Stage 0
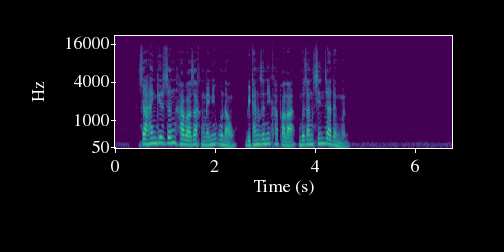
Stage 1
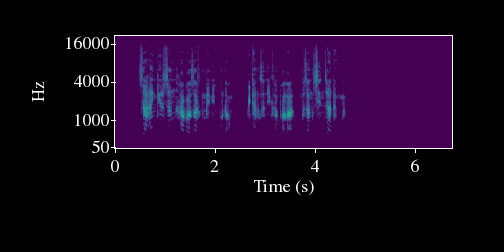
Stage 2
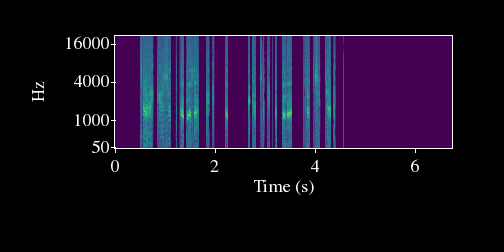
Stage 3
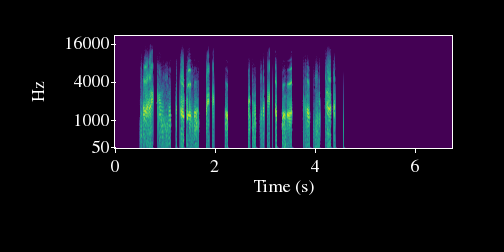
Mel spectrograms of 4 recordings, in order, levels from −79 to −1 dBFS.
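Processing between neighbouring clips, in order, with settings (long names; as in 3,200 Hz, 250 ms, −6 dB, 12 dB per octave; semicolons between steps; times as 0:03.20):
Chebyshev high-pass filter 1,200 Hz, order 5; parametric band 5,200 Hz +3 dB 0.28 octaves; level −1.5 dB
log-companded quantiser 2 bits; level +7.5 dB
auto-filter low-pass sine 1.7 Hz 850–2,200 Hz; harmonic generator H 5 −8 dB, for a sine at −7.5 dBFS; harmonic and percussive parts rebalanced percussive +4 dB; level +1 dB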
